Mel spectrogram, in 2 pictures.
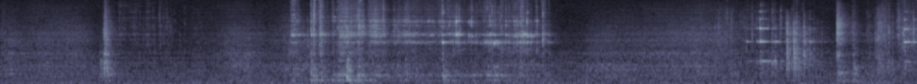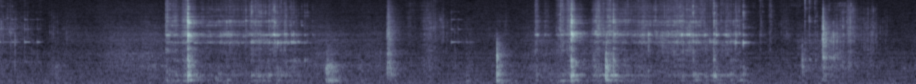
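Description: A metal spoon clinking and scraping against glass jars and bowls as salad toppings are scooped out: three runs of ringing clinks a few seconds apart, with a few single taps between.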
